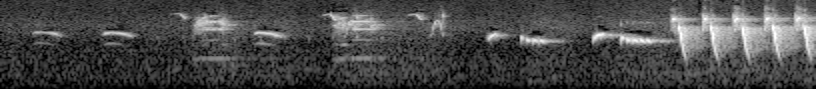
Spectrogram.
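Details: Early-morning song of a common nightingale that will not let rivals sing louder: scattered soft whistles and scratchy notes build into a sudden loud burst of five rapid, sharply descending strokes.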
